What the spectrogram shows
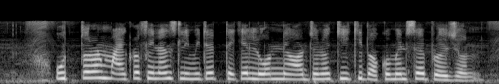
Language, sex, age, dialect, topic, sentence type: Bengali, female, 18-24, Standard Colloquial, banking, question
